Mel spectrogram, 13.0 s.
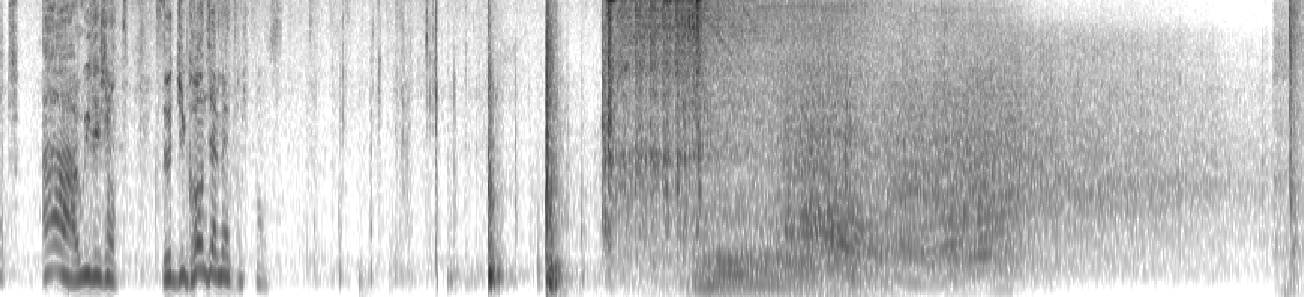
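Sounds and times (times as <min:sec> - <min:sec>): sharp clunks: 0:04.8 - 0:06.0, 0:12.7 - 0:13.0
car engine starting and accelerating: 0:06.0 - 0:13.0.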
